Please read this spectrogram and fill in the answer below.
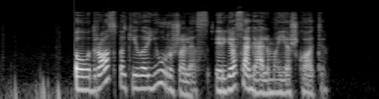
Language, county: Lithuanian, Vilnius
